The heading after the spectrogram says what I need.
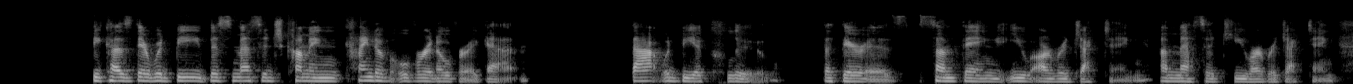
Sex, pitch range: female, 145-190 Hz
